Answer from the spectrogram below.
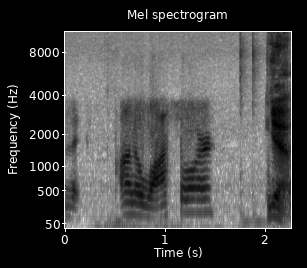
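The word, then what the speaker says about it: Onwuasor: I've heard so many different pronunciations. Is it Onawasor? Yeah, Onawasor.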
